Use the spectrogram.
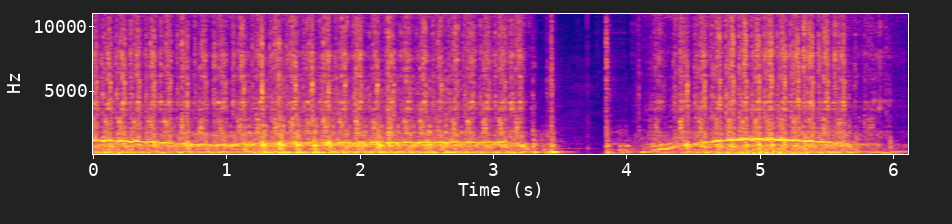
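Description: A sewing machine stitches fabric for a Bible cover, running steadily and close at a fast even rhythm, pausing briefly midway before resuming the same whirring pace.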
